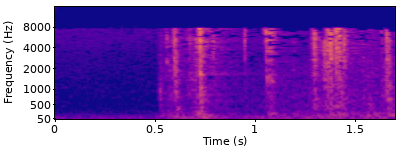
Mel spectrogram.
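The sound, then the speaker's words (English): A front door being opened, heard as a quick run of fairly loud mechanical clicks, knocks and rattles from the door hardware after a brief quiet start, with no talk. “Before I open the door would be a good idea.”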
